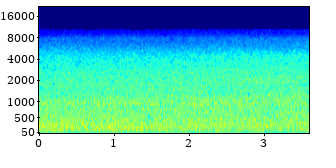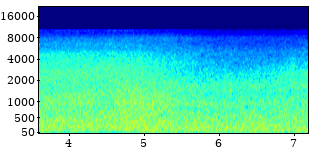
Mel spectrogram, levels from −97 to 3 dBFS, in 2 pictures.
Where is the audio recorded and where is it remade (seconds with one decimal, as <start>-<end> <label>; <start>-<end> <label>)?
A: 0.0-3.3 remade; 3.3-4.8 recorded; 4.8-7.2 remade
